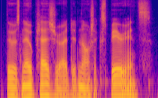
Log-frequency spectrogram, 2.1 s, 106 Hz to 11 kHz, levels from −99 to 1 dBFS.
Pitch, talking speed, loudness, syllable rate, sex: 95 Hz, 225 wpm, -19 LUFS, 7.4 syllables/s, male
